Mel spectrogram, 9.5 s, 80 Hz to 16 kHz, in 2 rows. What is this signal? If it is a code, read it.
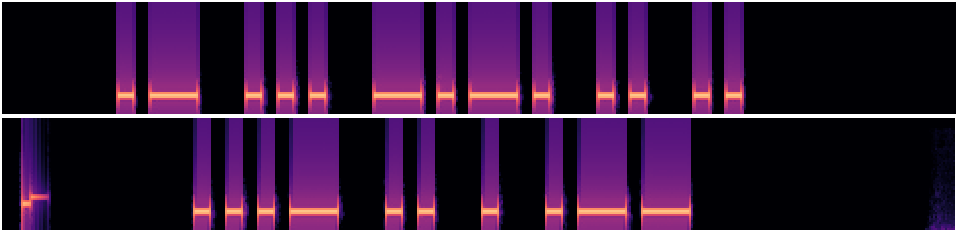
Morse code, heard as a keyed tone, about 15 wpm, 700 Hz. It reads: ASCII VIEW
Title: Sets of 5 Words - New Word Drill - 15wpm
